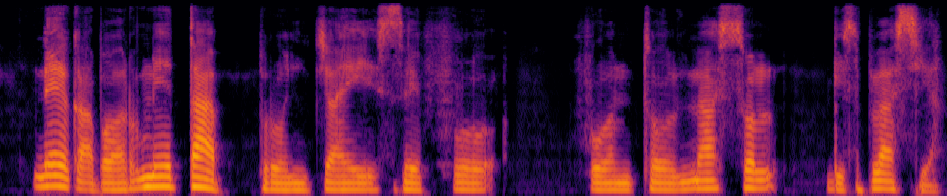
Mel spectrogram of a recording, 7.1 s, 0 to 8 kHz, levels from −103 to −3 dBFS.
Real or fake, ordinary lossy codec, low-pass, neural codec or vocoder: fake; none; 7.2 kHz; codec, 16 kHz in and 24 kHz out, 1.1 kbps, FireRedTTS-2 codec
